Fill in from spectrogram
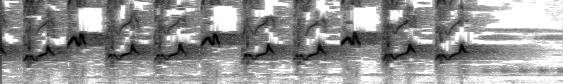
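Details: Cinereous tit singing vigorously, meant to encourage silent caged tits to start singing; a steady run of about ten sharp whistled two-note phrases, evenly spaced and high-pitched, ending abruptly.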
